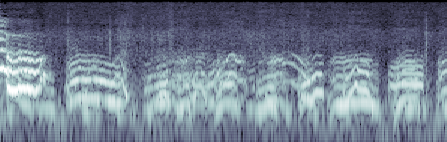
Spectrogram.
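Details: Two-week-old Giant Schnauzer puppies give high, wavering squeals, then a run of short, bent whines and whimpers in quick succession, with brief quiet gaps between bursts.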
